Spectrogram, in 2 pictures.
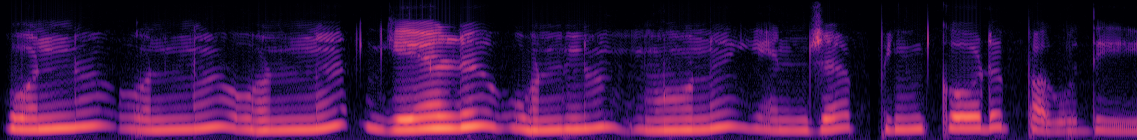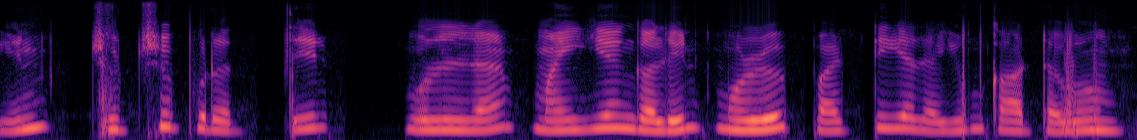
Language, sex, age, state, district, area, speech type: Tamil, female, 18-30, Tamil Nadu, Tiruvarur, rural, read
